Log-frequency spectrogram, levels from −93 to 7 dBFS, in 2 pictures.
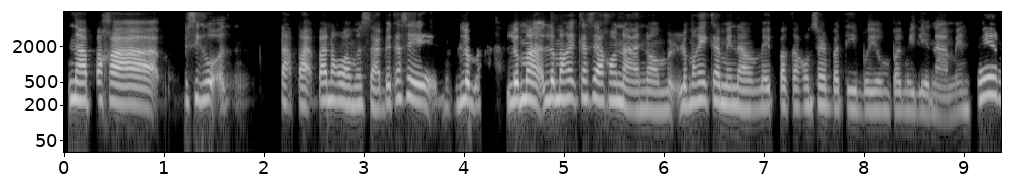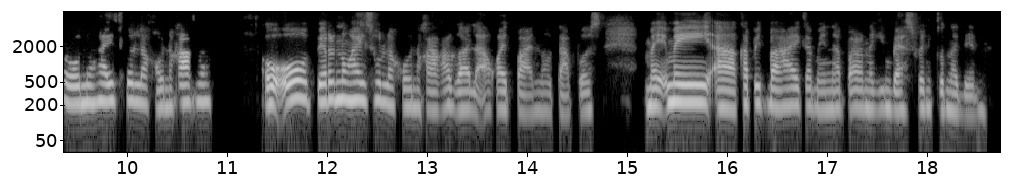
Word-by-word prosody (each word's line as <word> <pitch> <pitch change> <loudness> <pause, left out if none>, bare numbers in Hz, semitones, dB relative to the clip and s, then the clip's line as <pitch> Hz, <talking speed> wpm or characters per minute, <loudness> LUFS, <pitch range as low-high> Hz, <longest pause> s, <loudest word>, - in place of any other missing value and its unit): Napaka 235 -4 +6 0.3
sigu 245 +2 -3 0.7
ta - - -2
pa - - 0
paano 245 0 +1
ko - - 0
ma 210 - 0
masabi 205 +1 -4
kasi, 265 -4 +1 0.2
lum 230 -3 +1 0.2
luma 245 0 +5
lumaki 255 +1 +2
kasi 265 +2 -3
ako 240 0 0
na 180 -7 -1
ano, 170 -1 -5 0.2
lumaki 225 +4 -1
kami 220 -3 -1
na 180 -2 -2
may 190 +2 -5
pagka-konserbatibo 195 -3 -6
yung 170 0 -7
pamilya 165 -1 -7
namin 155 +5 -10
pero 260 -6 +2
nung 220 0 +2
high 235 0 +3
school 235 0 -2
ako 190 -2 -5
nakaka 225 +3 +1 0.6
oo, 255 +5 +6
pero 245 +2 +2
nung 250 -1 +4
high 245 0 +3
school 240 -2 -3
ako 190 -2 -5
nakaka-gala 175 -1 -4
ako - - -16
kahit 175 -1 -3
paano 160 +1 -8
tapos, 155 +3 -11 0.4
may 195 0 0
may, 225 -1 +6
ah, 180 -2 +1
kapitbahay 200 -2 -2
kami 185 -3 -7
na 175 +1 -6
parang 185 +1 -5
naging 180 +1 -6
best 170 -2 -5
friend 180 0 -6
ko 170 -1 -8
na 160 -3 -6
din. 145 +2 -11
200 Hz, 175 wpm, -24 LUFS, 175-235 Hz, 0.7 s, Napaka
